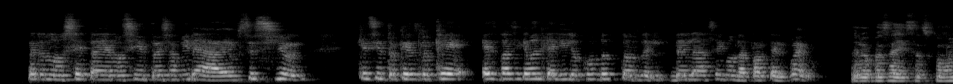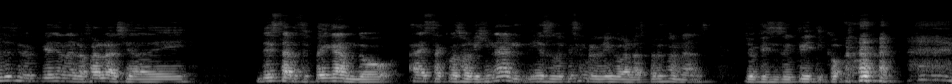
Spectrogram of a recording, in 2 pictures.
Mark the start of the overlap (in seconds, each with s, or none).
none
